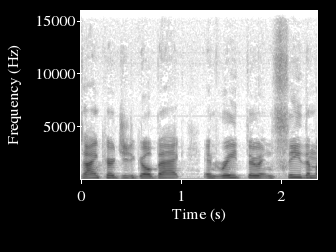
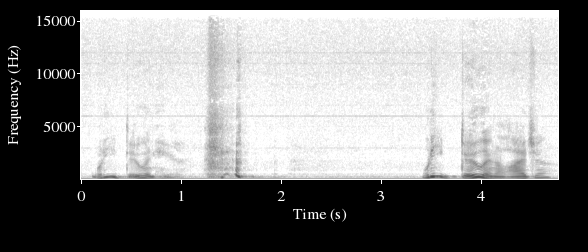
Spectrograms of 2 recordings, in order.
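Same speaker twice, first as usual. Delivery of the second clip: still small voice; 3 semitones lower, 14 dB quieter than usual. Acted. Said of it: "what the still small voice said".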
